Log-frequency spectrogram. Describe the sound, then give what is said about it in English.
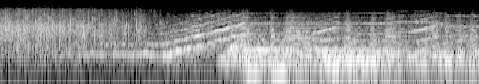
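A theatre audience gives a warm ovation as actors take their bows at a small theater off Times Square: loud, continuous applause that swells midway, joined by music climbing steadily upward in pitch. “the audience is giving them a great ovation.”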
